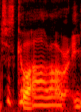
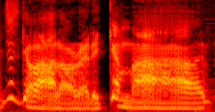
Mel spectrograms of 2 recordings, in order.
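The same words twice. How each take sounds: First: Said in the usual way. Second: Loud, exasperated shout; shouted urging. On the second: Real, not acted. Fan shouting at the screen for them to go out. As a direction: yell it at the screen.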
